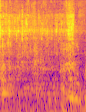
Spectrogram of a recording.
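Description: Water poured into a pan of simmering lentils over a low-medium flame, a steady watery wash that swells into a brief louder splash near the end.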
